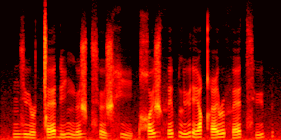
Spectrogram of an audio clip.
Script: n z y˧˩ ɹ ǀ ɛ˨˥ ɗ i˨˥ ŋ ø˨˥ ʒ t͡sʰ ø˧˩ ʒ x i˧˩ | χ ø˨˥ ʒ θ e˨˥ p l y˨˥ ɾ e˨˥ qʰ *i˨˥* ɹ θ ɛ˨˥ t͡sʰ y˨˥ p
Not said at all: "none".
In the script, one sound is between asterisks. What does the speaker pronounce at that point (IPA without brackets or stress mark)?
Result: i˨˥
